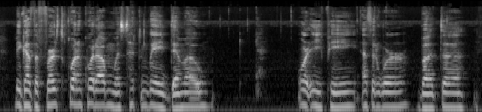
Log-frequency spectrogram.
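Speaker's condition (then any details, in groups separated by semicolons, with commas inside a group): Cerebral palsy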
